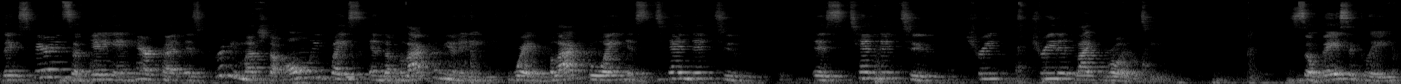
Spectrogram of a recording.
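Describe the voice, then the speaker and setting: A woman's voice: medium pitch, animated, a little slow. A woman teacher reading a book aloud, stopping to explain passages plainly and check that listeners understand. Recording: very echoey room, distant, faint noise.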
